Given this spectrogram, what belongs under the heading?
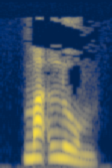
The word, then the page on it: maklum: Indonesian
